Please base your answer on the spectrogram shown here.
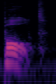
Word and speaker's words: Boruto: They said the pronunciation of Boruto was supposed to be Bolt.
